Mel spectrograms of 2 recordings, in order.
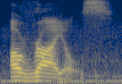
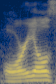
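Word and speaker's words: Ariral: by the way, uh, one of you told me their pronunciations, uh, the pronunciations of their name. It is Ariel. Arials. I might call them Orioles on accident cuz I think that's the name of like a baseball team in real life, and I've heard the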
